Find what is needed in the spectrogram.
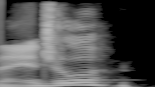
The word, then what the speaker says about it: Angela: Isn't that Angela? Oh, it's a hard G. It's yeah, it's German.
